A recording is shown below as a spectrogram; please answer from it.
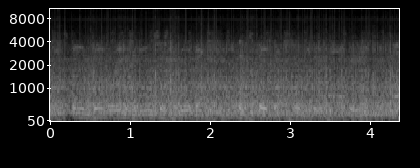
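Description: Steady road and tyre noise inside a car cruising at highway speed, with a faint, muffled talk-radio voice underneath.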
